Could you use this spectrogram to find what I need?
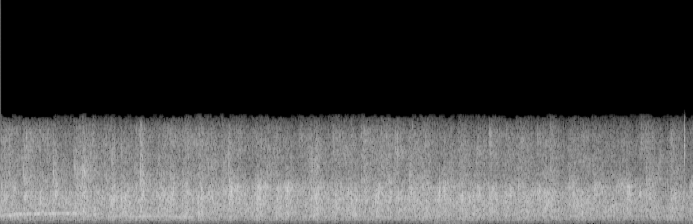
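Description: A church audience applauds the musicians, singers and worship team, a continuous, even burst of clapping that carries on throughout without a break.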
